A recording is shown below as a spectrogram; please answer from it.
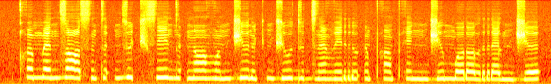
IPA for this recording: qʰumænzɑ sə̃təʔnzut͡ʃ sẽdə̃ʔ ŋɑ̃ vɔ̃nd͡ʒɯ ɾũt͡ʃnd͡ʒudu d͡zæ̃veru ʔə̃pʰɑ̃pʰeŋnd͡ʒɯ mɔɾɔlræl nd͡ʒə

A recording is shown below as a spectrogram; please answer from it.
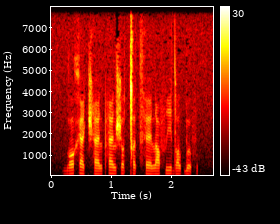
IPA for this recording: ɡɔ xæt͡ʃʰælpʰæl ʃɔǀʌt͡sʰɛlɑ fidɔlˠ ɓʊf

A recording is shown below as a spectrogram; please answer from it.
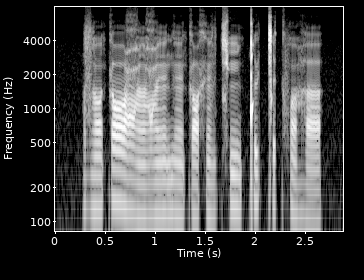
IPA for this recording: zɑ̃˧˥kɑː˥˨ʕã˩ʕɛ̃ː˩˧ ɡɛ̃ː˩kɑ˩˧xɛ̃˩˧zt͡ɕʰĩː˥˨ ǃɨ˥˨ǀɪ˧˥kfɑ̃˩˧ ɦa˩

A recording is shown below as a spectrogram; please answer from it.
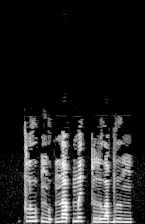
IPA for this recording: klu˦˥ʔŋu˨˩ʔna˦˥p̚ me˦˥k̚pru˩˦a̯bɯ˧ŋ

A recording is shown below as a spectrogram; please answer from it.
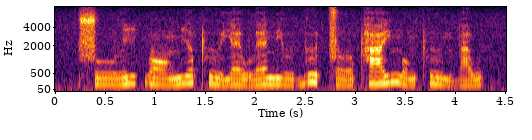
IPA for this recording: suː˩liː˧k̚ lɔː˩ŋi˧˥ə̯ pʰɯː˧˩jɛː˧˩wlɛː˧njɯː˩ bɯː˥˨t̚sɤː˩˧pʰaː˧˥j ŋo˩˧ŋpʰɯː˧˩mba˩˧w

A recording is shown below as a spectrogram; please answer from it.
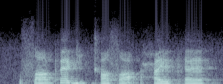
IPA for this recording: sˤɛpʰɛɡi kʰəsˤə | ħepʰɛ

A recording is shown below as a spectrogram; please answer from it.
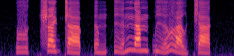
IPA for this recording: və˨˩k̚ ʂa˧jʈaː˨˩p̚ʔə˨˩˦m ʔɨ˨˩˦ə̯na˧m ɓɨ˨˩˦ə̯va˨˩˨wca˨˩k̚

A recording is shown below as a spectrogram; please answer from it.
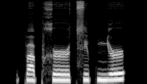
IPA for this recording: papxə˞t͡sip ɲə˞

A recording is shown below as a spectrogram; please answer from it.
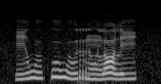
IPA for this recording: i˩˥wu˧pu˥ wu˩˥rũ˩lɔ˥˩li˧

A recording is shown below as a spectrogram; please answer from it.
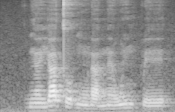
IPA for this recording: ɡɛ̃˧ja˦ to˧ɡũ˨ ɾa˨˦nɛ̃˦ wĩ˧ k͡pe˧

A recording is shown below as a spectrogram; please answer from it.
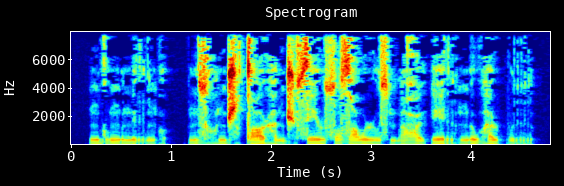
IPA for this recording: ŋɡuŋunɨrŋo̤ | nzo̤nd͡ʒo̤ tˤoɹɦɐnd͡ʒo̤ seɹsʷɐ zˤɐwɹusmbaʕɨ | erṳ ŋɵwɦɐɹpur

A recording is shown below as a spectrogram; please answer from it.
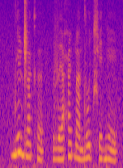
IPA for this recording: dĩɖ͡ʐãkʰə̃ | vɛħĩɓã dot͡ɕʰe ɡẽ

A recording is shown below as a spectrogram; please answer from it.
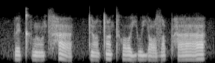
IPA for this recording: pɛkʰlɔ̃t͡sʰa | tẽ tˤĩtʰɔju jɔzˤɘ pʰa

